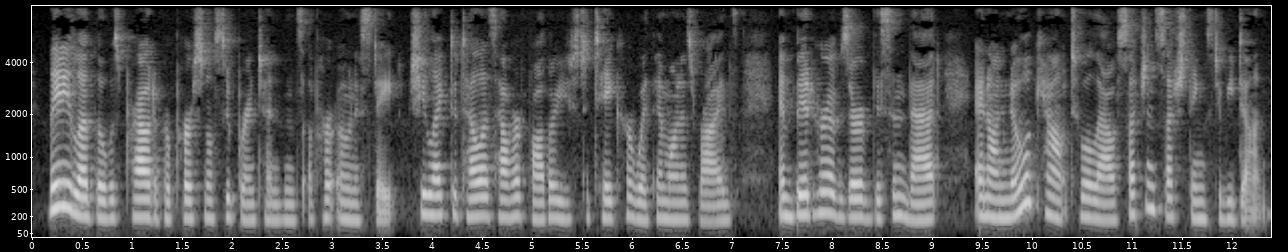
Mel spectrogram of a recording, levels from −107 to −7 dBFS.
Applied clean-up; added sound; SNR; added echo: none; none; none; none.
